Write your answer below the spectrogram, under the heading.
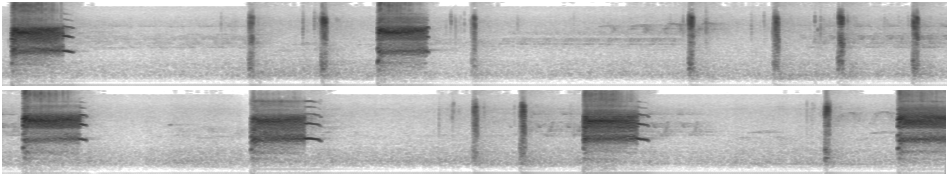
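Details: Squirrel calling with repeated loud rasping bursts, each roughly half a second long, coming every two to three seconds, with sharp clicks scattered between them and steady low hiss behind.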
